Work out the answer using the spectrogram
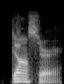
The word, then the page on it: dosser: American English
